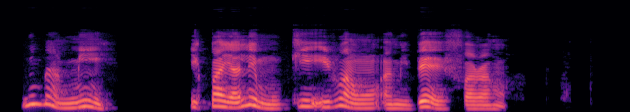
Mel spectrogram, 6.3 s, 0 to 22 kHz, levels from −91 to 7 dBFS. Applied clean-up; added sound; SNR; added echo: none; none; none; none.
